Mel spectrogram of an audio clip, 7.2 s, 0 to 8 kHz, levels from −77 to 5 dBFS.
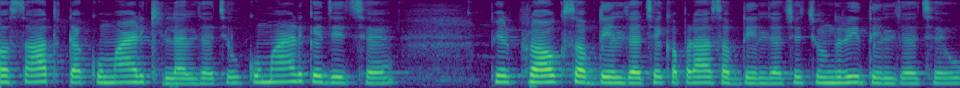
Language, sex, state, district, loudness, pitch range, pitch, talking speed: Maithili, female, Bihar, Madhepura, -19 LUFS, 185-215 Hz, 195 Hz, 210 wpm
